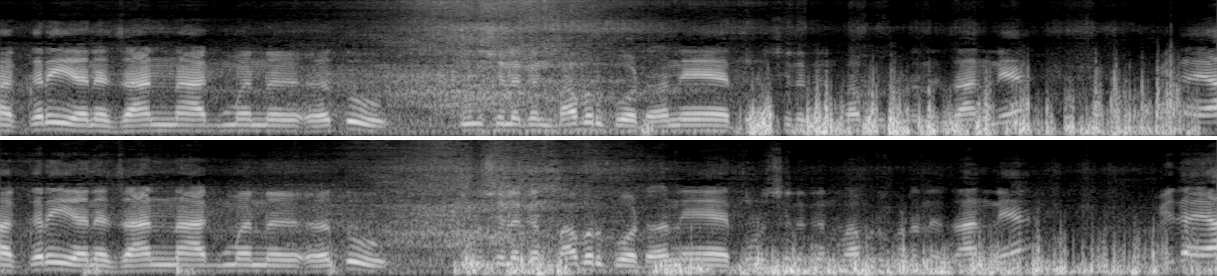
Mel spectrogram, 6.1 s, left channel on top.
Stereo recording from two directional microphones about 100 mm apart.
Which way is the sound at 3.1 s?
40° right (ahead or behind).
